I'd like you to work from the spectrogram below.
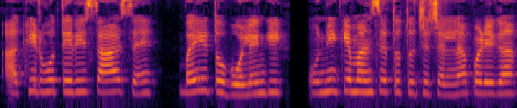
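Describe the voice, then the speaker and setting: Figure: a woman doing a gentle worried mother, high voice. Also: level tone, normal speed. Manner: soft, reassuring, explaining.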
